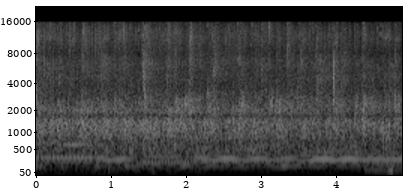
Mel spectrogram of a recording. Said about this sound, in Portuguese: Vamos aplaudir carinhosamente o nosso Deus, amém?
